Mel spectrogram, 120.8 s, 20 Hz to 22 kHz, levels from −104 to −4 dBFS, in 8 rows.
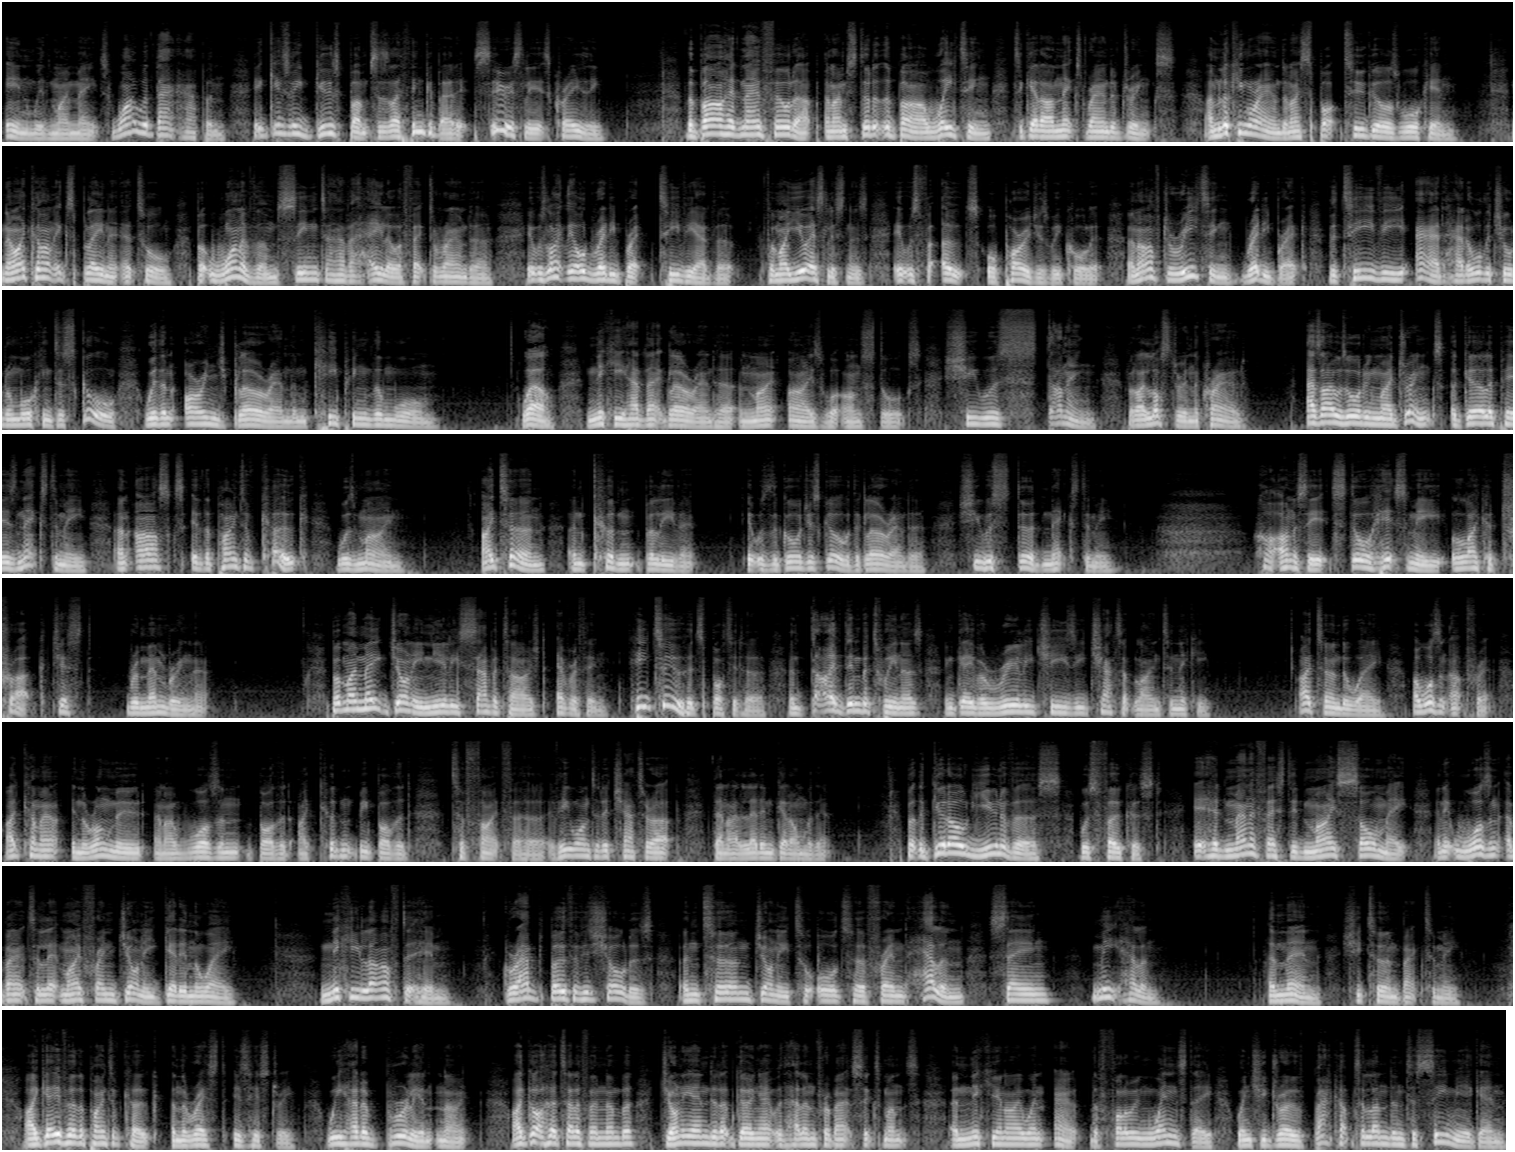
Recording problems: muffled; very; fading above 1.5 kHz

